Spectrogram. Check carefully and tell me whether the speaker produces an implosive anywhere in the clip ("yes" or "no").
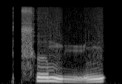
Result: no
